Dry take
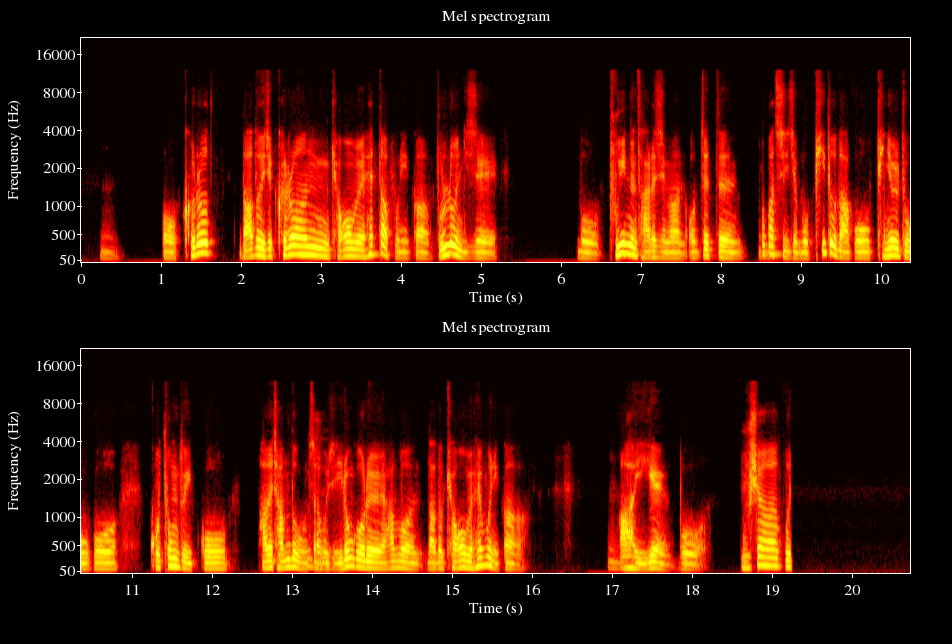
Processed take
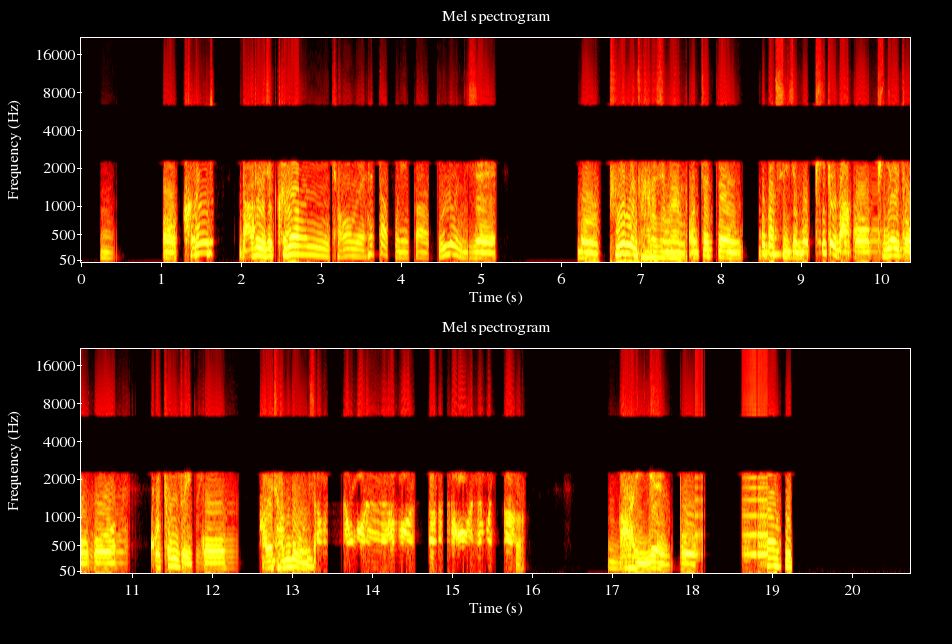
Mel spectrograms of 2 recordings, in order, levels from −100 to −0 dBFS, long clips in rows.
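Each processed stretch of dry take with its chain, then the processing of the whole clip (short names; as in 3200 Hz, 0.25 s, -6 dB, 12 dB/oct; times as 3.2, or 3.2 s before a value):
1.28–2.18 tilt shelf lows -4 dB, about 640 Hz + comb 4.9 ms, depth 39% + negative-ratio compressor -28 dBFS, ratio -0.5
2.71–4.85 compressor 4:1, threshold -37 dBFS + gate -44 dBFS, range -10 dB
6.3–7.6 minimum comb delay 0.7 ms + mismatched tape noise reduction encoder only
9.03–12.69 low shelf 220 Hz -10 dB + echo 0.17 s -17 dB
13.28–15.8 brick-wall FIR band-pass 570–1300 Hz + comb 5.5 ms, depth 55%
18.03–18.94 sample sorter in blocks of 128 samples + HPF 370 Hz 24 dB/oct + transient shaper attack -6 dB, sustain -11 dB
whole clip: sample leveller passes 5; FFT band-reject 2200–6500 Hz; gain -2.5 dB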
